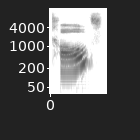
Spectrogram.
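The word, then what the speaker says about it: Cobh: the south of ireland this is actually cove it's spelt c-o-b-h and this is actually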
